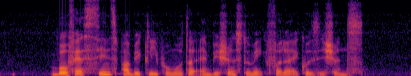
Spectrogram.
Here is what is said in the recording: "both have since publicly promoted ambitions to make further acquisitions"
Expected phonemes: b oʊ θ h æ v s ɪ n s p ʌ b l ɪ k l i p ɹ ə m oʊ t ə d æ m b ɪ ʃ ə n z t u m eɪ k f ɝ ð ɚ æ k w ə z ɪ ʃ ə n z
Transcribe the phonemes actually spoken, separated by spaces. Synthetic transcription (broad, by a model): b oʊ f h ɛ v s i n s p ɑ b l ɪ k l i p ɹ ə m oʊ t ə d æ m b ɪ ʃ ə n s t u m eɪ k f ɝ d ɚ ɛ k w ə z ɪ ʃ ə n s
